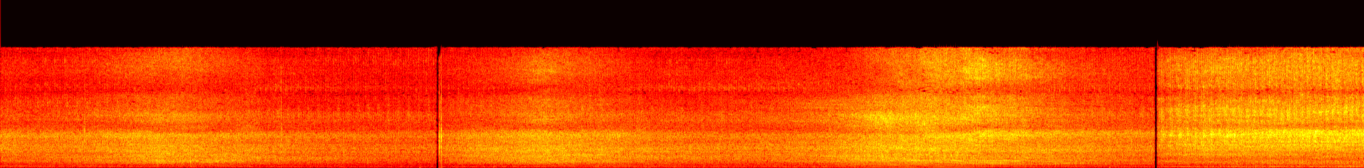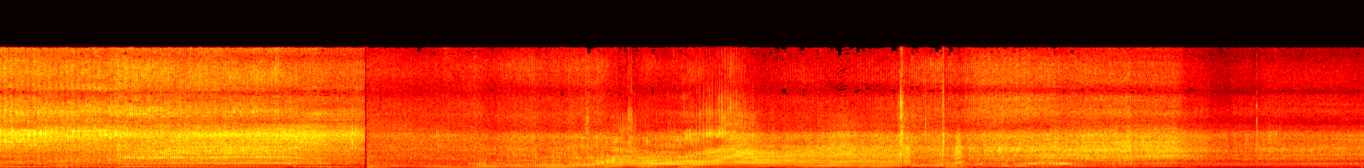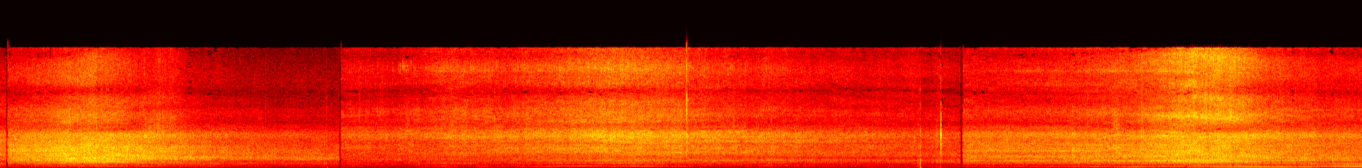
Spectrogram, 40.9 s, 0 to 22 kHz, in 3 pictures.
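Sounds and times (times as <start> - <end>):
car engines accelerating: 0.0 - 40.9
engine revving: 4.3 - 27.5.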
